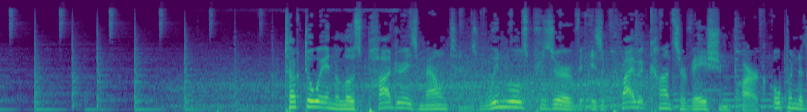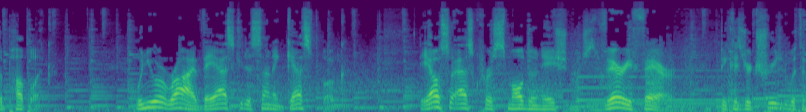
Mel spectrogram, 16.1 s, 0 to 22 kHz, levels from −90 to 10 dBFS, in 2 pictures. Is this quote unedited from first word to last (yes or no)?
no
